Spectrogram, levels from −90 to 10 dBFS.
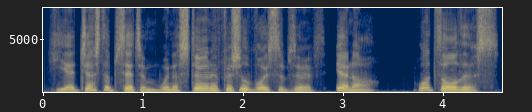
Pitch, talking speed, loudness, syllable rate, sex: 150 Hz, 210 wpm, -17 LUFS, 5.6 syllables/s, male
